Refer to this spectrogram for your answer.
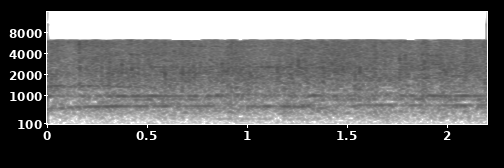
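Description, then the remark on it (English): An audience claps steadily for a man being thanked, a dense, continuous wash of many hands applauding at once, filling the whole moment without pauses or voices on top. “Oh, clap for him.”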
